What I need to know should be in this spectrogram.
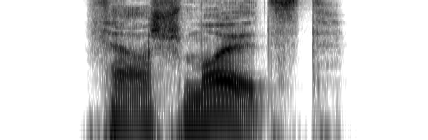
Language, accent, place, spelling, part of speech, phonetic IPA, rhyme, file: German, Germany, Berlin, verschmolzt, verb, [fɛɐ̯ˈʃmɔlt͡st], -ɔlt͡st, De-verschmolzt.ogg
- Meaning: second-person singular/plural preterite of verschmelzen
